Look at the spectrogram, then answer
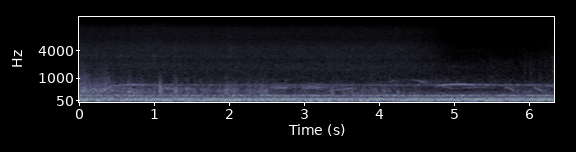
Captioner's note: animals vocalizing; mysterious music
